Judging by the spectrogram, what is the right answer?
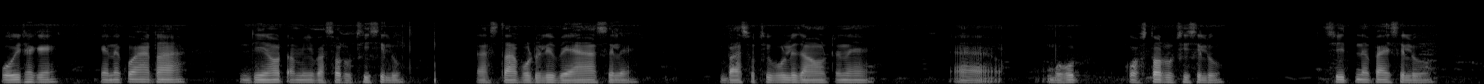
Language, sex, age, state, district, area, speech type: Assamese, male, 45-60, Assam, Dhemaji, rural, spontaneous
